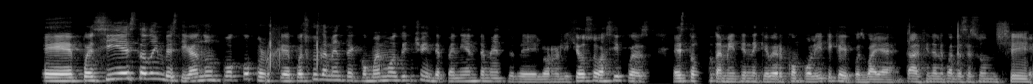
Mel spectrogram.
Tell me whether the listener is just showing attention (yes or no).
yes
